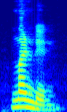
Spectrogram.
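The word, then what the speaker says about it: mundane: question number three তে আছে কি মানডেন এটার উচ্চারণ কি হবে এই ওয়ার্ডটার সঠিক হবে মানডেন মানডেন এর মানে কি মানডেনের মানে হচ্ছে একেবারে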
